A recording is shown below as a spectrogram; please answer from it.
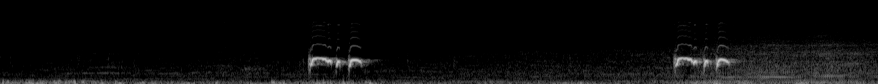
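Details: Male zebra dove singing to provoke rivals: two rolling, hollow cooing phrases about three and a half seconds apart, each a note with quick trilled bursts, over soft rumbling background noise.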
